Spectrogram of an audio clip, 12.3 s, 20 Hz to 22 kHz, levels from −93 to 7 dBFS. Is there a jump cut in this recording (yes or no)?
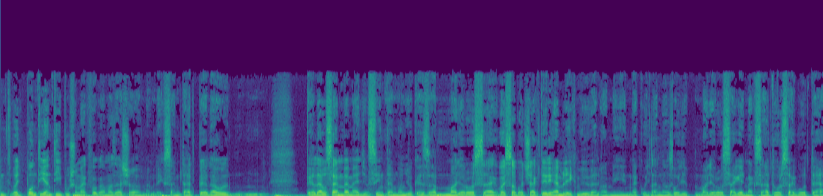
yes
